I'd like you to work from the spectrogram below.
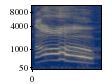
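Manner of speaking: sudden high shout; loud surprised oh. Real, not acted. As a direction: cry out in surprise. Near miss.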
